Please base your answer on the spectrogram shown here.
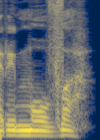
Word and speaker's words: Rimowa: Tunay ang free repair ng Remoa. Ang bigkas ng mga Germans sa German brand na ito ay remova.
